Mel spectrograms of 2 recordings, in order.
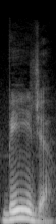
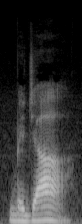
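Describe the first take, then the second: First: Only the first vowel is long. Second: Only the second vowel is long. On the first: "if only the first vowel sound was long" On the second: "by putting a bar over the A"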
